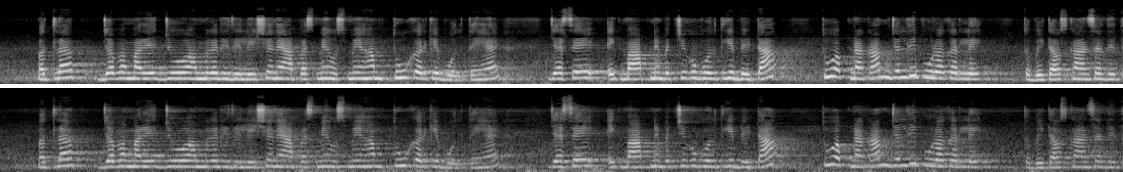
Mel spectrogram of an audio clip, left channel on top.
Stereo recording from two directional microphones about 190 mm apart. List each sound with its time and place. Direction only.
0.4 s a woman's voice: 30° left (ahead or behind)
